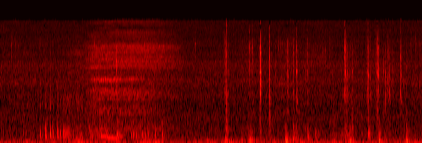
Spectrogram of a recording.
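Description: Plastic center-console trim being handled and worked back into place around the shifter: a brief rubbing sound about a second and a half in, then a run of light, sharp clicks and taps.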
